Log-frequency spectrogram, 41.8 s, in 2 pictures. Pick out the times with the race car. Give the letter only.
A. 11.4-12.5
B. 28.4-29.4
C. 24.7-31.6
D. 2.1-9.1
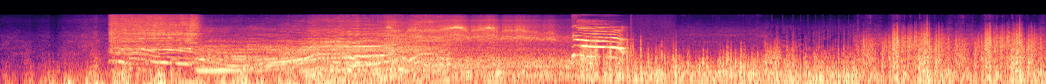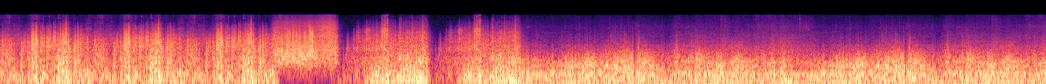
D.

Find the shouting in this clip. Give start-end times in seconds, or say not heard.
11.4-12.5.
